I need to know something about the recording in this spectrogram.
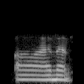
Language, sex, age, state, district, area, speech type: Kannada, female, 18-30, Karnataka, Udupi, rural, conversation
